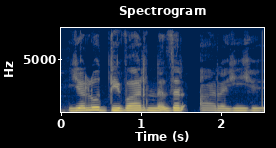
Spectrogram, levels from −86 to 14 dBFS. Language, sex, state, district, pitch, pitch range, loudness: Hindi, female, Madhya Pradesh, Bhopal, 205 Hz, 190-210 Hz, -14 LUFS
